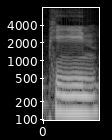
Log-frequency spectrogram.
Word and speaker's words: pinyin: And this always cracks me up because saying pinyin is a lot like saying the word peeing in English once you nasalize it a little bit and speak quickly. So instead of pinyin, you're saying peen.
